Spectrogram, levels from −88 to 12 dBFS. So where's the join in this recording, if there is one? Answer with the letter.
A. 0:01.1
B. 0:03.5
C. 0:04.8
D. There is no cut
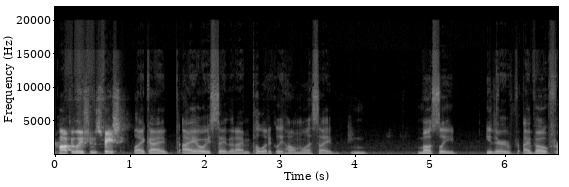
A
